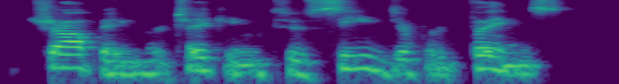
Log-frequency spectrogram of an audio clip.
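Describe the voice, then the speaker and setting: With vocal fry and lively intonation, a woman speaks at a medium pitch and a fairly slow pace. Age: 80s+. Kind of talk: oral history interview. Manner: halting.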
